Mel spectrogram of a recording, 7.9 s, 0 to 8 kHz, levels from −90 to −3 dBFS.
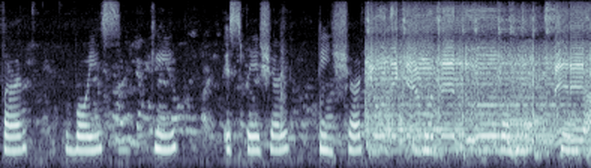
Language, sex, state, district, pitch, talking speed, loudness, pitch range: Hindi, female, Madhya Pradesh, Dhar, 220 Hz, 55 wpm, -14 LUFS, 215-230 Hz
